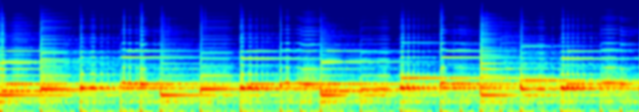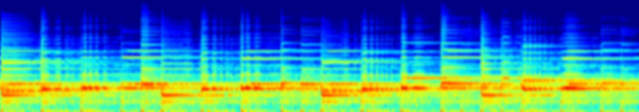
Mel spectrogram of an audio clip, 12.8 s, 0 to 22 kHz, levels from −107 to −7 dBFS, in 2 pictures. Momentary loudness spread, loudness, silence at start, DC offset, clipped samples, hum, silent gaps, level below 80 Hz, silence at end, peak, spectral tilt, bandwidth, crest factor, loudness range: 5 LU; -23 LUFS; 0 s; under 0.1%; under 0.1%; none; none; -48 dBFS; 0 s; -8 dBFS; -5.5 dB/octave; 6.2 kHz; 16 dB; 1 LU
